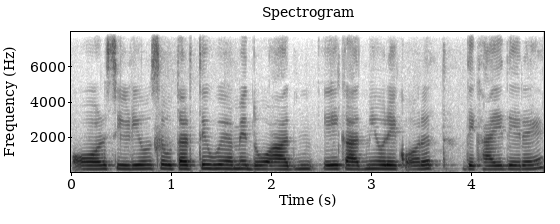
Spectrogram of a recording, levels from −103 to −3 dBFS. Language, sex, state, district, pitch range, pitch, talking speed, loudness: Hindi, female, Madhya Pradesh, Bhopal, 200-215 Hz, 210 Hz, 215 wpm, -17 LUFS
